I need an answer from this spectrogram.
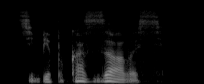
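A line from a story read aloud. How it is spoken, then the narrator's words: Rude retort. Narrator (Russian): грубо вернула ему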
